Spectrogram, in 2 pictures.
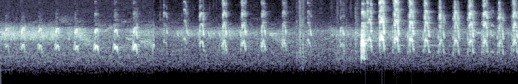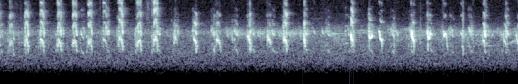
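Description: Great spotted woodpecker giving sharp, dry 'kik' notes in a fast run of three or four a second, with a soft hiss of other birds behind.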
